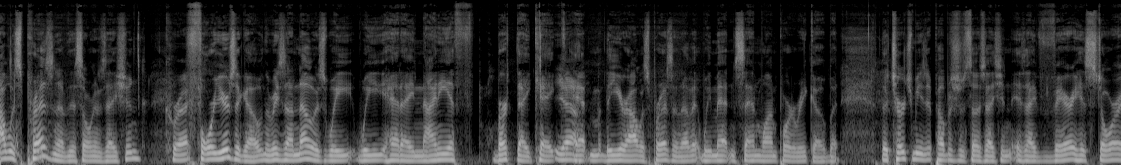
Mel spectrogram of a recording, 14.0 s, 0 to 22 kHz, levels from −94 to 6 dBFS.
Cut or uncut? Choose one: uncut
